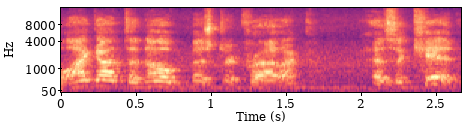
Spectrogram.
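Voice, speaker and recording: Fairly quick speech in an American accent against noticeable background noise. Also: man. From northeastern US, Pennsylvania and New Jersey. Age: 80s+. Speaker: retired railroader. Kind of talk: interview storytelling.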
